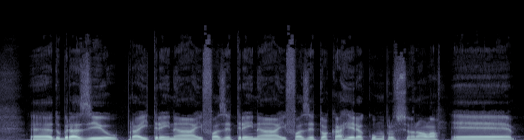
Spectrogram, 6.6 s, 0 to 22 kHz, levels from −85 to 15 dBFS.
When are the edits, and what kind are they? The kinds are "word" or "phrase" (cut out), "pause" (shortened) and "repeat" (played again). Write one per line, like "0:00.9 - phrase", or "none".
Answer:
0:02.9 - repeat
0:04.8 - word
0:05.5 - word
